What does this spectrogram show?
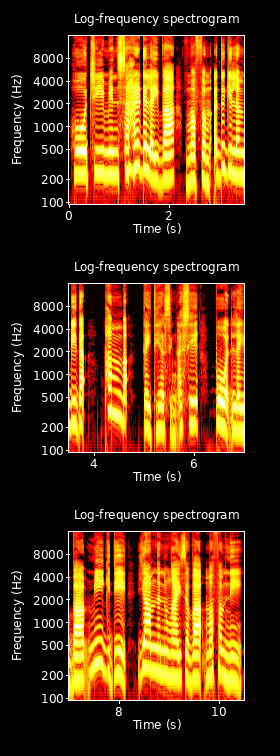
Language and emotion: Manipuri, happy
